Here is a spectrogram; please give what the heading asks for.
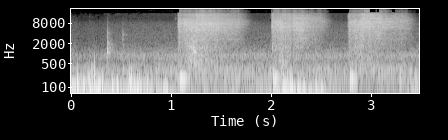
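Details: Rebuilt Trimatic TH180/3L30 automatic transmission (Holden Commodore), bench air test through a test plate: sharp hissing air bursts about once a second, each followed by a solid thump as the clutch or servo applies. Sealing holds fine.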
